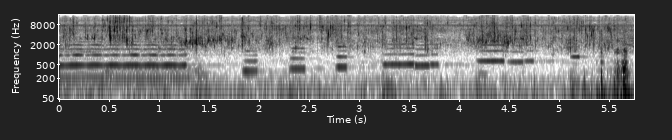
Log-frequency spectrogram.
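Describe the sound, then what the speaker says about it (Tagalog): Water trickles and drips from a leaking deep well discharge pipe, a soft, uneven run of drops and small pours heard close up, with faint tonal sounds nearby. "Tignan natin sa dulo dun kung tagas ba dito."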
